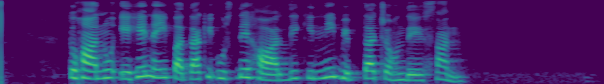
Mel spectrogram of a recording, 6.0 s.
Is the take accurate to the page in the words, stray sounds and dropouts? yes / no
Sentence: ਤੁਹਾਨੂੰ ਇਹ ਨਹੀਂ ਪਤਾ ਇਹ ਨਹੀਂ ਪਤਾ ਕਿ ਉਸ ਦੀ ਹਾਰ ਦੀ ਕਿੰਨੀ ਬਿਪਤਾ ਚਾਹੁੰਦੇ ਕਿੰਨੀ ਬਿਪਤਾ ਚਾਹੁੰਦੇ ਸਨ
no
